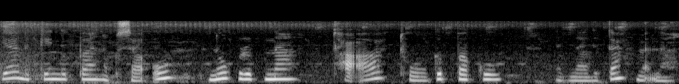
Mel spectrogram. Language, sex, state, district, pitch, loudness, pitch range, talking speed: Garo, female, Meghalaya, South Garo Hills, 235 Hz, -16 LUFS, 190-250 Hz, 90 wpm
